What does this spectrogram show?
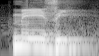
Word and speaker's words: Mézi: Mézi, M-E-Z-I, az ugye az angol Maisie, tehát Maisie névnek a kiejtett változata, mert ugye természetesen Magyarországon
